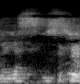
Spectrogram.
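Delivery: put-on low-pitched, accented deadpan; unbothered hotel clerk. Unbothered hotel clerk answers complaint.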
